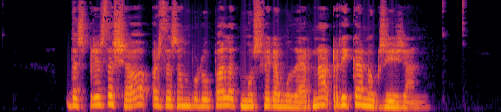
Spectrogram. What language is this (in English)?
Catalan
